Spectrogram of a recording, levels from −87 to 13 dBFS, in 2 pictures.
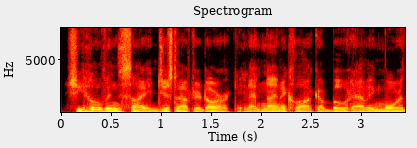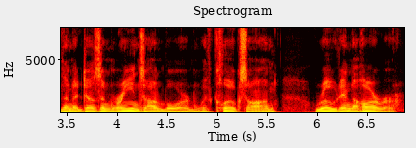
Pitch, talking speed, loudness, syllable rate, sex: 85 Hz, 235 wpm, -17 LUFS, 5.6 syllables/s, male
